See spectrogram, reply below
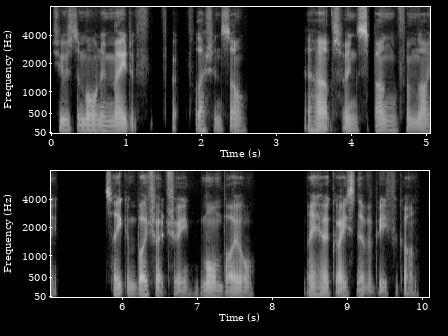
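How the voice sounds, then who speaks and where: A man's voice: fairly low pitch, completely flat delivery, measured pace, vocal fry, mellow, dry recording. A man playing through a video game, reading its text aloud as he goes. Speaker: gaming video creator playing a role-playing game.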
